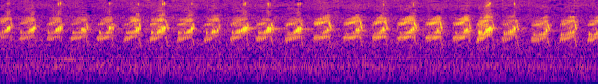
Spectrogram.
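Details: Wergan jawa, or Javan fulvetta, in a master song for training songbirds: an unbroken string of quick, sharp, high chirps, about seven each second.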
